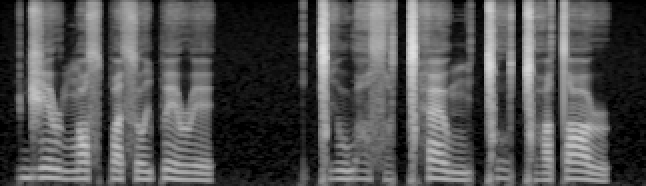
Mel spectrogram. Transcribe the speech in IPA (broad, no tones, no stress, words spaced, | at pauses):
d͡ʒeɹ ŋɒsˤ pisoi̯peɹe | ǀi̤u̯wæ̤sˤi̤ ǀʰæu̯ŋi ǀo̤ǀo̤i̯ tˤoɹ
